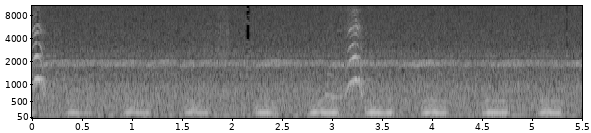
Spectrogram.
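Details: Great grey owl pair at the nest at night, 23 April 2019, hooting to keep contact before possible mating: deep, soft hoots repeated almost twice a second, with two higher rising-falling wails layered in, over a faint electrical hum.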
